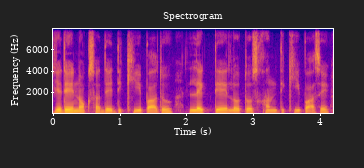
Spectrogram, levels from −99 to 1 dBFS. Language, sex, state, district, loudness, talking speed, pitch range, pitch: Nagamese, male, Nagaland, Kohima, -19 LUFS, 185 wpm, 105-120 Hz, 110 Hz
